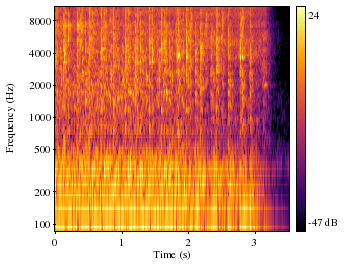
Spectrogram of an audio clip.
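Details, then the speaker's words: 1948 Ford Flathead on an engine stand after fitting a used condenser from another distributor: runs with an even, steady beat for about three seconds, then fades and stops as it runs out of fuel. "I put that used condenser off one of my other distributors, and it just all of a sudden started working."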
